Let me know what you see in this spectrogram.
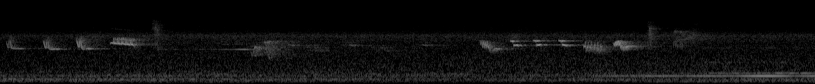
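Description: A songbird singing two short phrases of quick chirps, the second about five seconds in. About six seconds in, a steady low held tone begins: the start of soft background music.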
